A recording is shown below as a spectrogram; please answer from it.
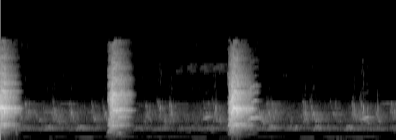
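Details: Rose-ringed parakeet giving three loud, harsh screeches spaced nearly two seconds apart, with soft chirping from other birds in between.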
